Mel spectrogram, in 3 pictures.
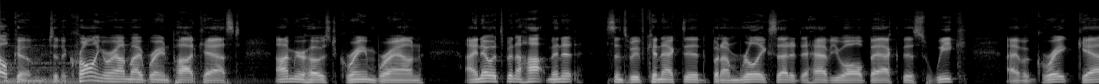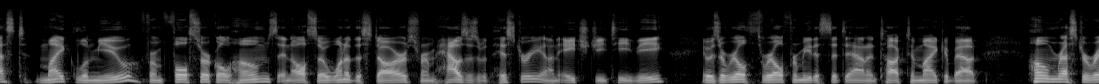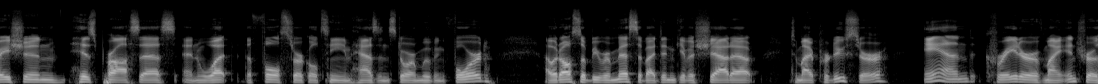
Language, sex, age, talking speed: English, male, 30-49, 195 wpm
